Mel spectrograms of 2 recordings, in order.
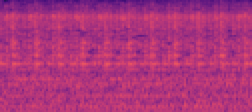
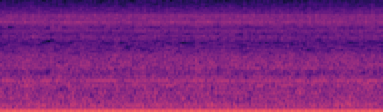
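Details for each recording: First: Astra with oil light staying on and hydraulic lifters drained, restarted with a weak battery: fast, light ticking over a hissy idle, steady with engine speed; lifters still tapping but much less as they refill. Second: Petrol car engine idling after an oil warning light and lifter noise problem was fixed: smooth, even low hum with no valvetrain ticking; check-engine light still on for an unrelated issue.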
